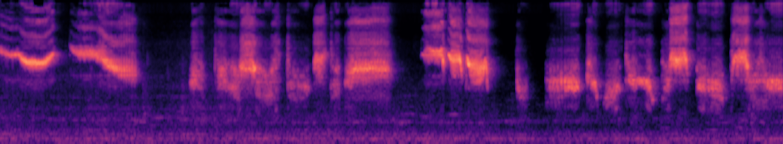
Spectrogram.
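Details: Talking common myna from Kerman opens with clear slurred whistles, then runs into buzzy, squeaky notes and quick chattering phrases.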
